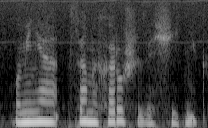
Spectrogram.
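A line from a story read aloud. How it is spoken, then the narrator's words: Calm. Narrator (Russian): спокойно сказал Лёва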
